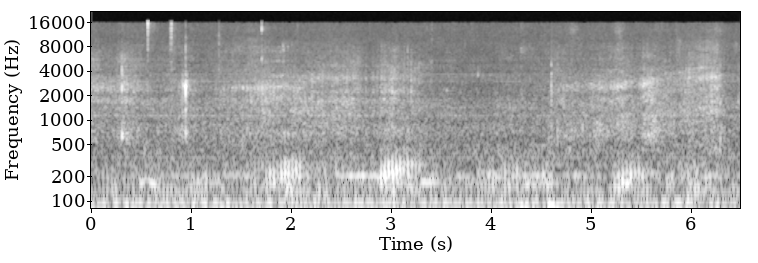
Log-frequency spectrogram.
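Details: Mango, a male pet cat sitting on a table, purrs steadily while being brushed indoors; a low, rumbling drone runs throughout, overlaid by soft scratchy brush strokes and faint clicks.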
